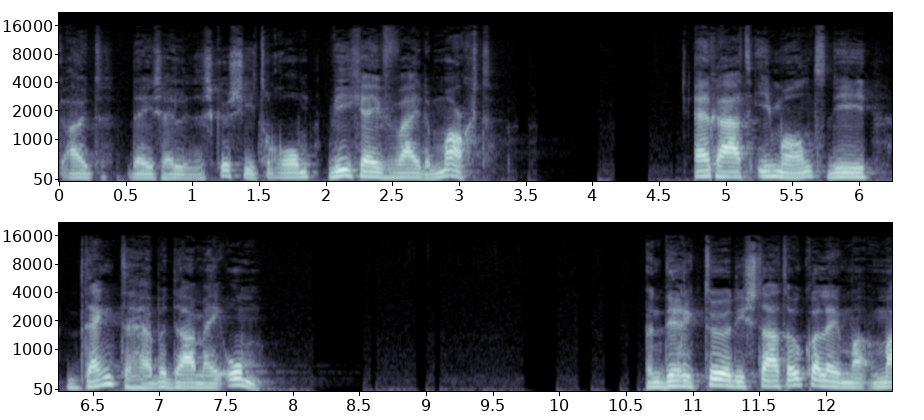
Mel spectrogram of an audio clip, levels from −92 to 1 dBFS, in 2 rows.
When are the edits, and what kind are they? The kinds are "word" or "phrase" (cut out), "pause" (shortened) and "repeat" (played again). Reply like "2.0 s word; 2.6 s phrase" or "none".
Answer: 1.5 s word; 1.9 s pause; 4.9 s word; 6.4 s word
